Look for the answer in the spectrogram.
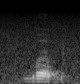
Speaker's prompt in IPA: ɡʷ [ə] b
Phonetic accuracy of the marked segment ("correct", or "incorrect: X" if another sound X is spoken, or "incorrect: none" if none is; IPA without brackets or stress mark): correct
